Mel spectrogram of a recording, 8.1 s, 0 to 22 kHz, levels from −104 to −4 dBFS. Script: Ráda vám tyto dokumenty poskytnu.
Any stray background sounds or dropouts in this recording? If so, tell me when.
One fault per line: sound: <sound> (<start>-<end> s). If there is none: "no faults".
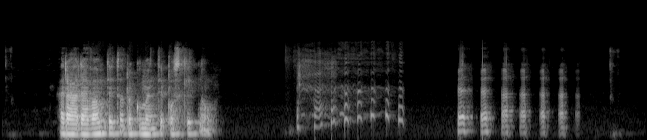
sound: laugh (3.6-5.1 s)
sound: laugh (5.7-7.3 s)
